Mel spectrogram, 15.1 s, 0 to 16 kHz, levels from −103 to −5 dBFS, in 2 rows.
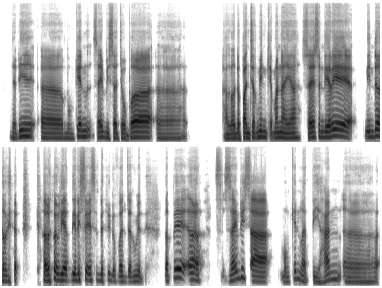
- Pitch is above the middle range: No, low, 135 Hz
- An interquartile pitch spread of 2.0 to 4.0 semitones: No, average, 4.6 semitones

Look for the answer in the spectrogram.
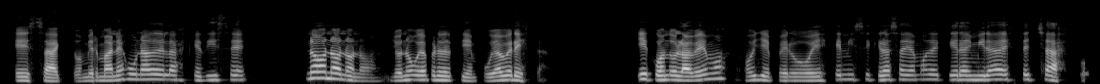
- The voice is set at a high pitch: Yes, high, 205 Hz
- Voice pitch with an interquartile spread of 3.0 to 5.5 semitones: Yes, average, 3.6 semitones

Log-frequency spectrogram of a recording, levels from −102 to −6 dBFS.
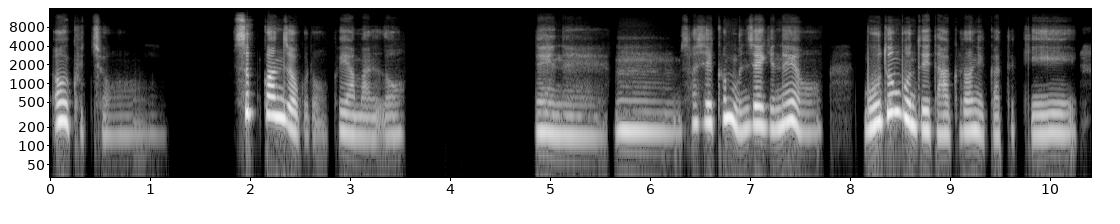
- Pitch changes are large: Yes, wide, 5.8 semitones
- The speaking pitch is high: No, medium, 175 Hz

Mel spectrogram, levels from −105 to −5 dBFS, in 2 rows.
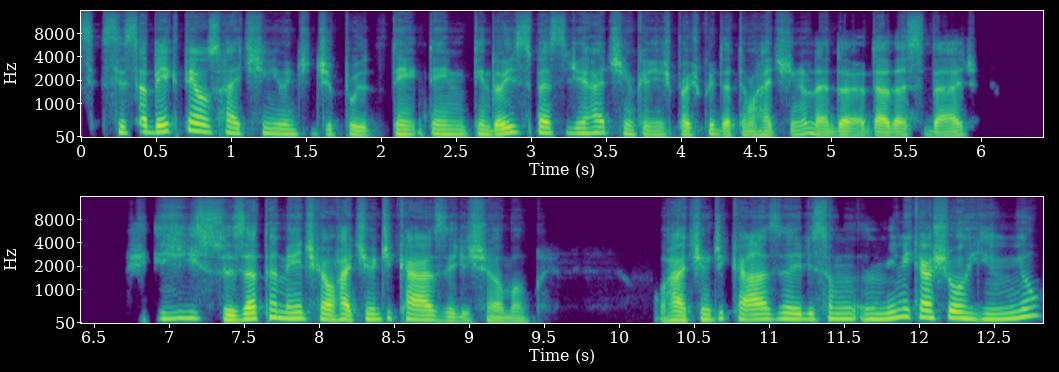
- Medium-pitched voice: Yes, medium, 145 Hz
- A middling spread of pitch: No, wide, 5.8 semitones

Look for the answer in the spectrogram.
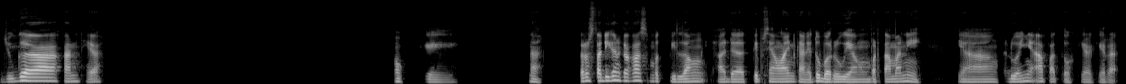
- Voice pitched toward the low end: Yes, low, 130 Hz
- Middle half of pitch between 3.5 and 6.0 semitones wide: Yes, average, 3.9 semitones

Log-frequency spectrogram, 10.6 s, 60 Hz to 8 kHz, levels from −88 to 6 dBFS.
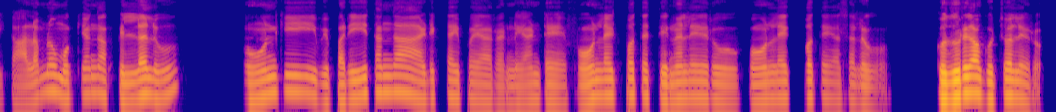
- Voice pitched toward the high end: No, low, 115 Hz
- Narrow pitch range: No, average, 3.3 semitones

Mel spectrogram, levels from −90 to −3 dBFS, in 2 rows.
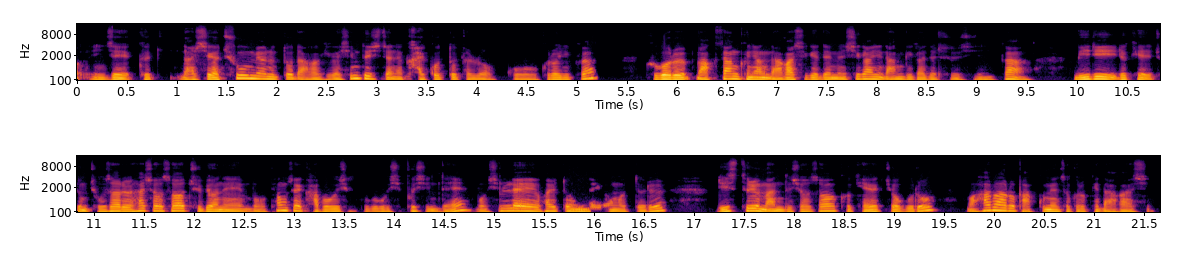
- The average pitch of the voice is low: Yes, low, 110 Hz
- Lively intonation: Yes, wide, 6.4 semitones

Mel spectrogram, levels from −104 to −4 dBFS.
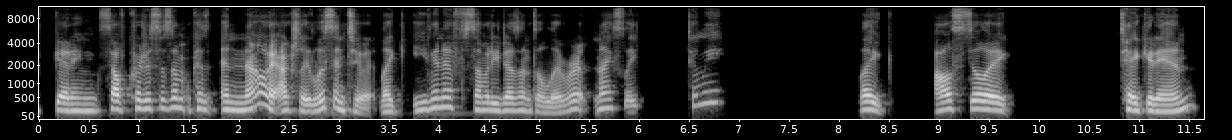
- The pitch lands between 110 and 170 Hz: No, medium, 185 Hz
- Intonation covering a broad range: No, average, 4.4 semitones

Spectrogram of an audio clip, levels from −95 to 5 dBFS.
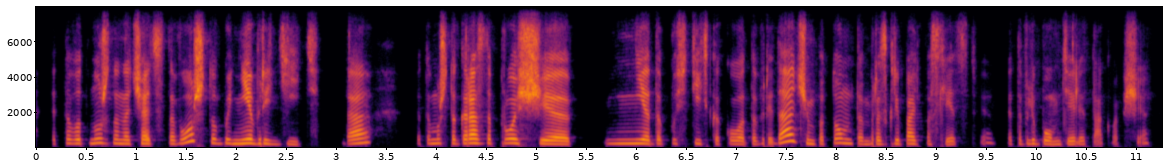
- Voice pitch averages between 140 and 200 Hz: No, high, 220 Hz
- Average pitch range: Yes, average, 3.1 semitones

